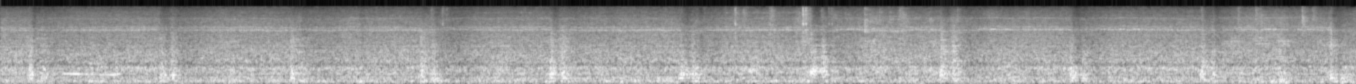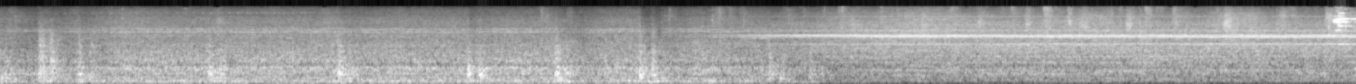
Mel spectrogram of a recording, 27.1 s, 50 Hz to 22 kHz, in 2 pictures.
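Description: Running noise inside a JR East HB-E300 series hybrid diesel-electric railcar travelling at speed: a steady rumble with occasional sharp clicks of the wheels over rail joints. About 21 seconds in it cuts to a quieter steady hum with a thin high tone.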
